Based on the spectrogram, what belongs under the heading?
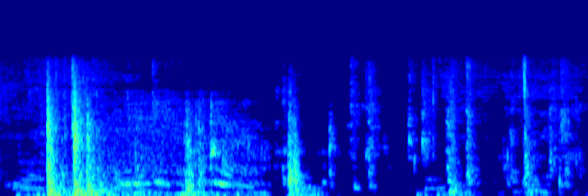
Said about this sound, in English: Want to shut the door for us, please?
